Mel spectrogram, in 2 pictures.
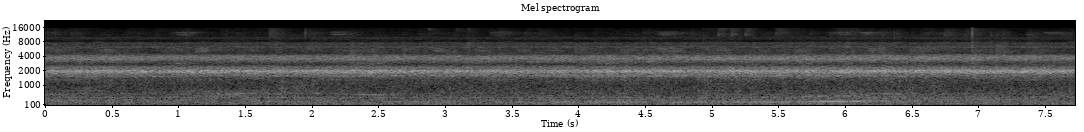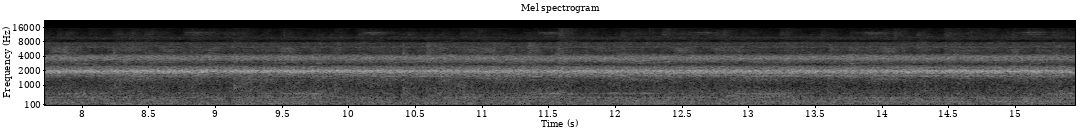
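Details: Night crickets keep up a dense, continuous shrill trill without pauses, layered in high bands over soft background rumble and a few faint low sliding tones.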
